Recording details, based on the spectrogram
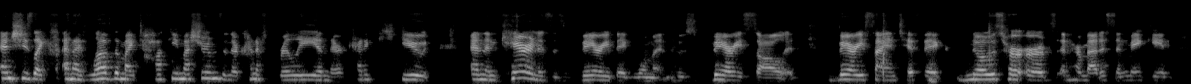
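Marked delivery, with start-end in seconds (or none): none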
